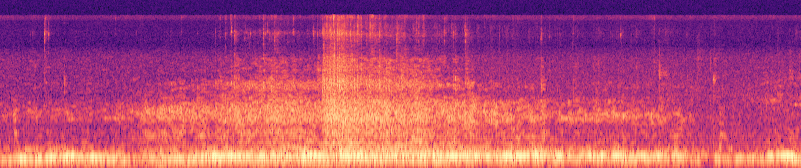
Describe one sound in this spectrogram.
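Wind gusts steadily outside a window.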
